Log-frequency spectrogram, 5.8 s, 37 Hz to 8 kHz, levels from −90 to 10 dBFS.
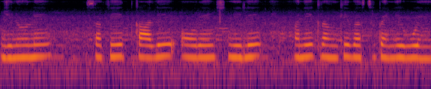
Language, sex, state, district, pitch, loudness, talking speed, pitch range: Hindi, female, Uttar Pradesh, Hamirpur, 260 Hz, -25 LUFS, 125 wpm, 255-265 Hz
